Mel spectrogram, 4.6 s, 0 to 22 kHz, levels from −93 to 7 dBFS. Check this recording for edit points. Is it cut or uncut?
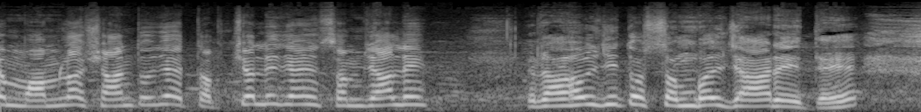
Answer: cut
